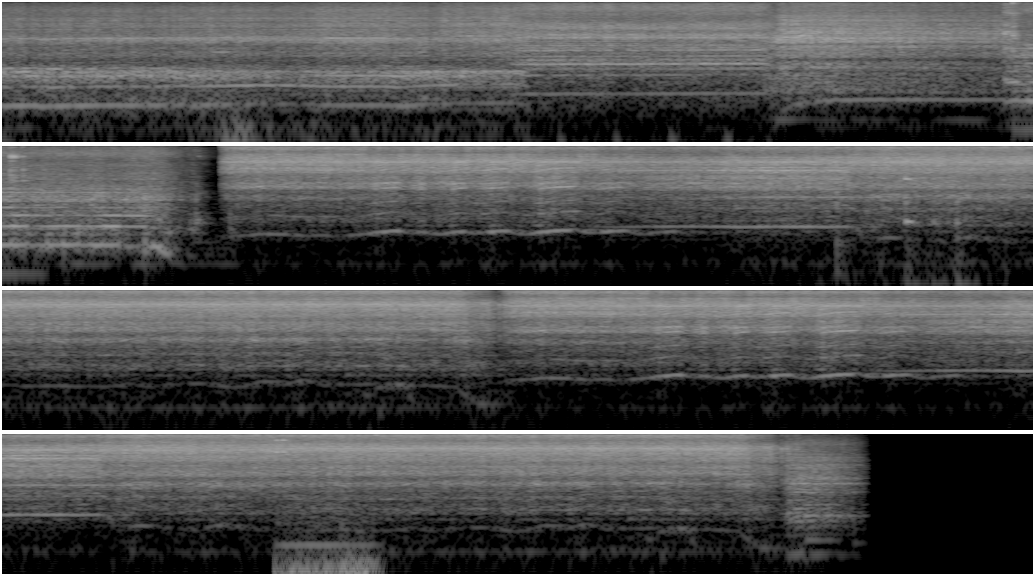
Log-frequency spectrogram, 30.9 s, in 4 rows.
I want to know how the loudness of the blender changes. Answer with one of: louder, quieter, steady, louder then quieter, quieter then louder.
steady.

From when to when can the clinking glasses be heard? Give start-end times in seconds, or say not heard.
7.5-8.1, 14.0-15.0, 25.2-26.1.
